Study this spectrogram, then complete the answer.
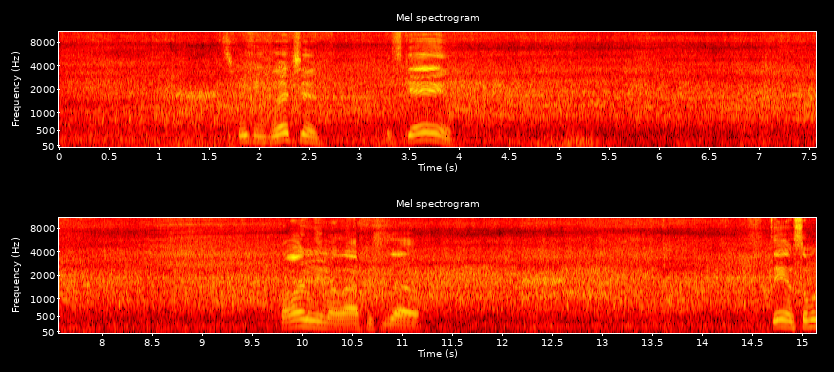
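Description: Blasts of fire and energy crackle and whoosh steadily.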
